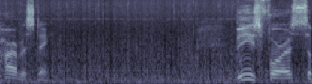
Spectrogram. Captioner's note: helicopter blades whirring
